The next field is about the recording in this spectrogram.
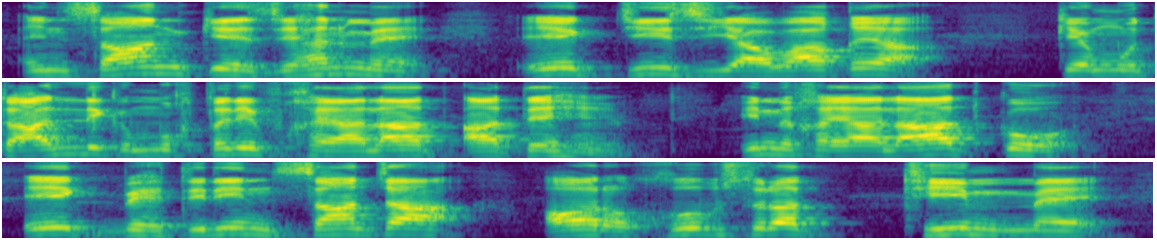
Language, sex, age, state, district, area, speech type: Urdu, male, 18-30, Bihar, Purnia, rural, spontaneous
